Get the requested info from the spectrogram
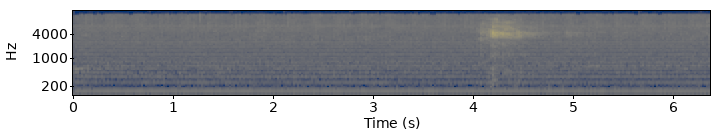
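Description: Steady electrical mains hum from the microphone and sound-system chain: a low, even buzz with its overtones. A faint short hiss comes about four seconds in.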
